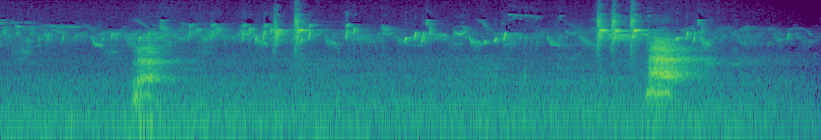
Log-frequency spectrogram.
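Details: In the evening at Jantar an uneasy roe deer buck gives two hoarse, dog-like barks several seconds apart, while small birds chirp and twitter busily in the background.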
